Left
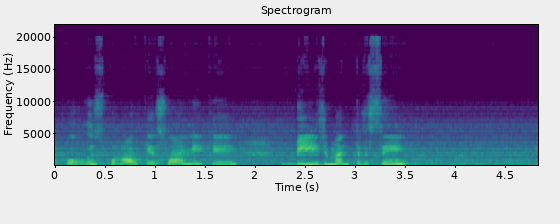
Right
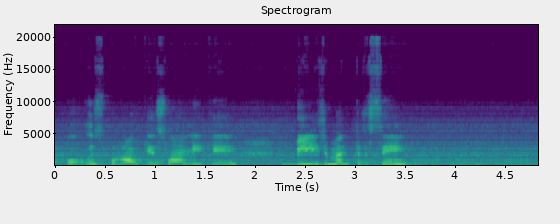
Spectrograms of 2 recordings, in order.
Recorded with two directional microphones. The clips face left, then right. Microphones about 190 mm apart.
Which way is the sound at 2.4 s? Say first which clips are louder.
Left 5 dB; 25° left (ahead or behind).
